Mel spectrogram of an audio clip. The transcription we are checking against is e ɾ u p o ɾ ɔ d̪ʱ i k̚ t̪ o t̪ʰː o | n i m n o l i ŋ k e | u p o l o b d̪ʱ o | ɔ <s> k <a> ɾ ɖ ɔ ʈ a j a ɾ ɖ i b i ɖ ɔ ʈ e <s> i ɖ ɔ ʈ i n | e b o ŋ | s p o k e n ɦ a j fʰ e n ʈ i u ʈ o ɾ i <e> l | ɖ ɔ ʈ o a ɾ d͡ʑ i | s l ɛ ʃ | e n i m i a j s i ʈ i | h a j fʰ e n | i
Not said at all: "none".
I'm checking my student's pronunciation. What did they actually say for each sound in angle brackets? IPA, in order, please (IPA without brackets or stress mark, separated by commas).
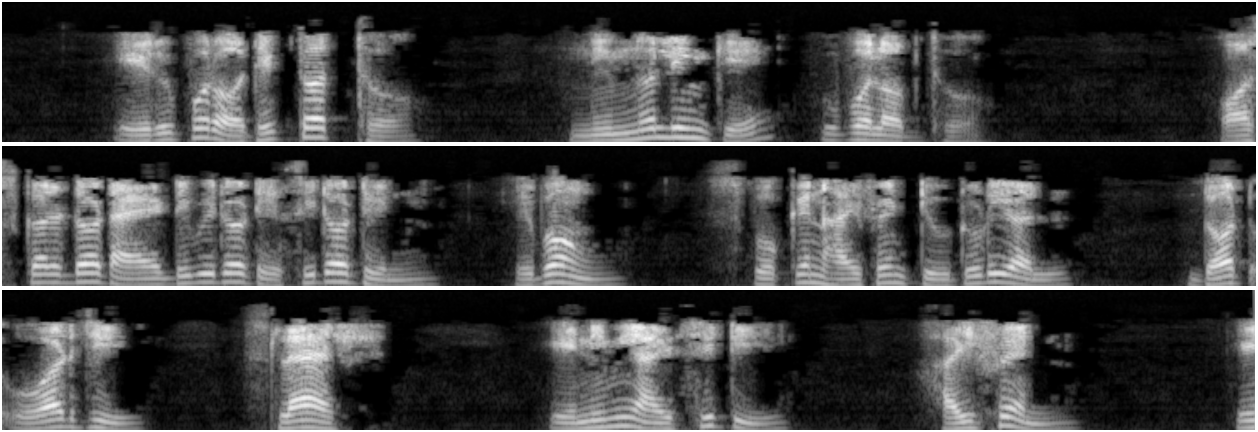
s, a, s, a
